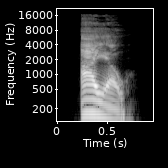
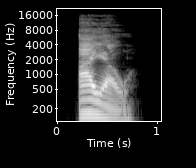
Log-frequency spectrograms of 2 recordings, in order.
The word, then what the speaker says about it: ayaw: In this case, we add this word to the sentence. Ayaw. Ayaw. Ayaw. Ayaw is spelled as A-Y-A-W.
